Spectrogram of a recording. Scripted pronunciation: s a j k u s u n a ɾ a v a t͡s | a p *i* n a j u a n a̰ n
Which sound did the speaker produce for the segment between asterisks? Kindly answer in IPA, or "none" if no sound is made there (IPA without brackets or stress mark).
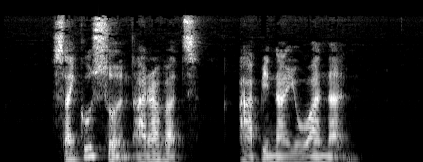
i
